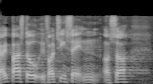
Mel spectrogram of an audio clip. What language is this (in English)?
Danish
